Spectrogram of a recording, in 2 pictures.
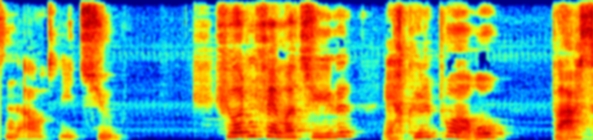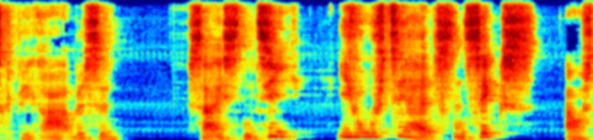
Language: Danish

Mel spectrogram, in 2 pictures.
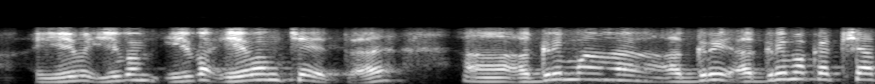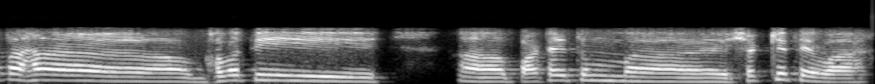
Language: Sanskrit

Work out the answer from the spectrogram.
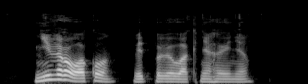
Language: Ukrainian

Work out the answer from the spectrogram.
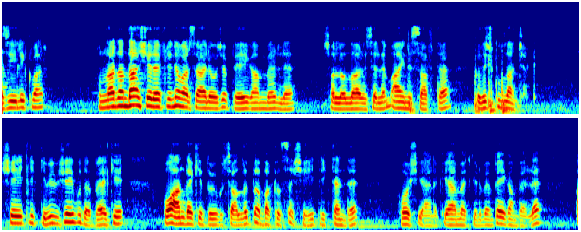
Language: Turkish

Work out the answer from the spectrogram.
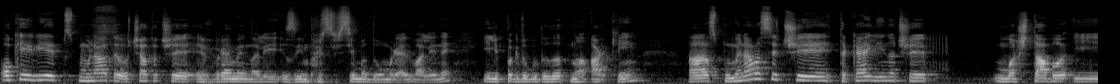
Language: Bulgarian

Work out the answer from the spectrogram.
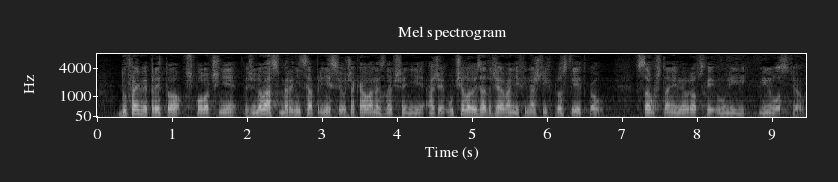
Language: Slovak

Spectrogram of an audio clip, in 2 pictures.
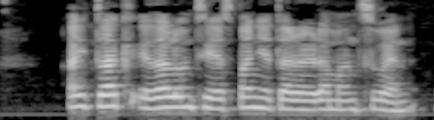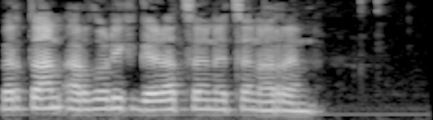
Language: Basque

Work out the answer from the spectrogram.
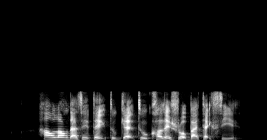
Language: English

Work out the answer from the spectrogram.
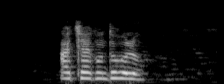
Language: Bangla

